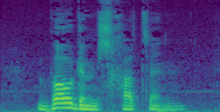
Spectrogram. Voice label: "bodemschatten", Dutch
